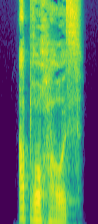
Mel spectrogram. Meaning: condemned building
- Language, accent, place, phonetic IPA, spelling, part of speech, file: German, Germany, Berlin, [ˈapbʁʊxˌhaʊ̯s], Abbruchhaus, noun, De-Abbruchhaus.ogg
